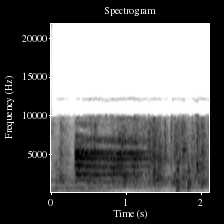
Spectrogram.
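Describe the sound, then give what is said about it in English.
A small group of about six people at a table claps briefly, a dense patter of hands, with a voice and some murmuring mixed in near the end. “Each table I walk away from, there's a six-person applause.”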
